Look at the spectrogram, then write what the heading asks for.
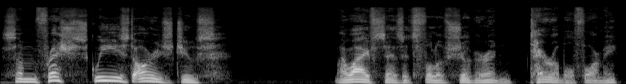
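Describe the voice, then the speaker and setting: A man's voice: lowish voice, a little slow, a little mellow, slightly rough, no room sound, clean studio sound. A man voicing a cheerful, talkative man of nearly ninety with a wry, genial manner, in an audiobook. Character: spry, cheerful old man near ninety, amateur painter.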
